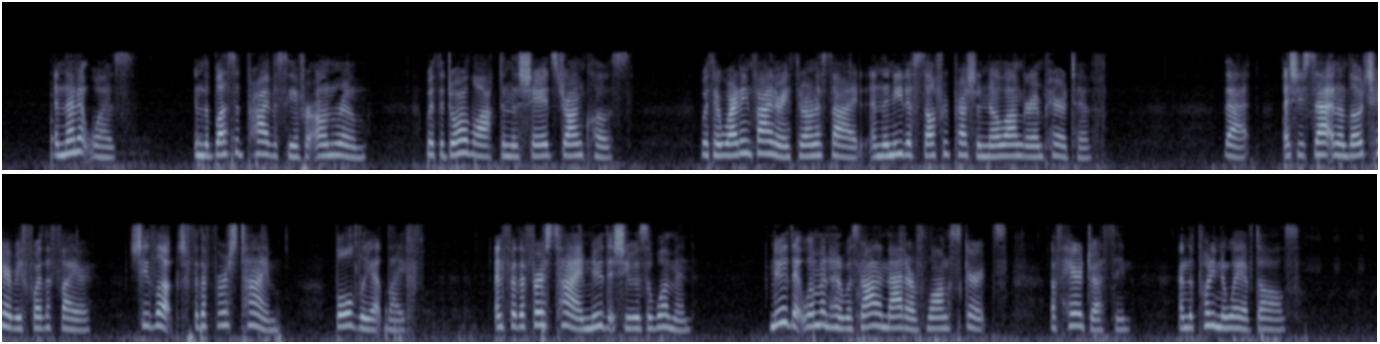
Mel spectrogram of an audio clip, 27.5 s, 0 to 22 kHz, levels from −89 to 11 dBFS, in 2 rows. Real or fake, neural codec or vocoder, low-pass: real; none; 7.2 kHz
